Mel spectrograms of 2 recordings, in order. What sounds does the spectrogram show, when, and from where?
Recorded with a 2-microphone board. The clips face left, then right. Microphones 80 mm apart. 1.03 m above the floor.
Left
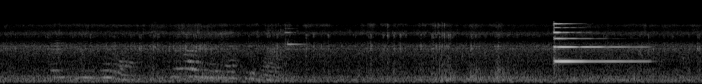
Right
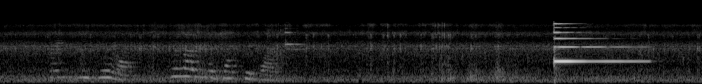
0.5 s a woman speaking: 55° right (ahead or behind), 10 m; by 2.8 s 50° right (ahead or behind), 11 m
2.9 s a clink: 40° left (ahead or behind), 7.5 m
5.5 s a piano: 50° right (ahead or behind), 0.5 m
